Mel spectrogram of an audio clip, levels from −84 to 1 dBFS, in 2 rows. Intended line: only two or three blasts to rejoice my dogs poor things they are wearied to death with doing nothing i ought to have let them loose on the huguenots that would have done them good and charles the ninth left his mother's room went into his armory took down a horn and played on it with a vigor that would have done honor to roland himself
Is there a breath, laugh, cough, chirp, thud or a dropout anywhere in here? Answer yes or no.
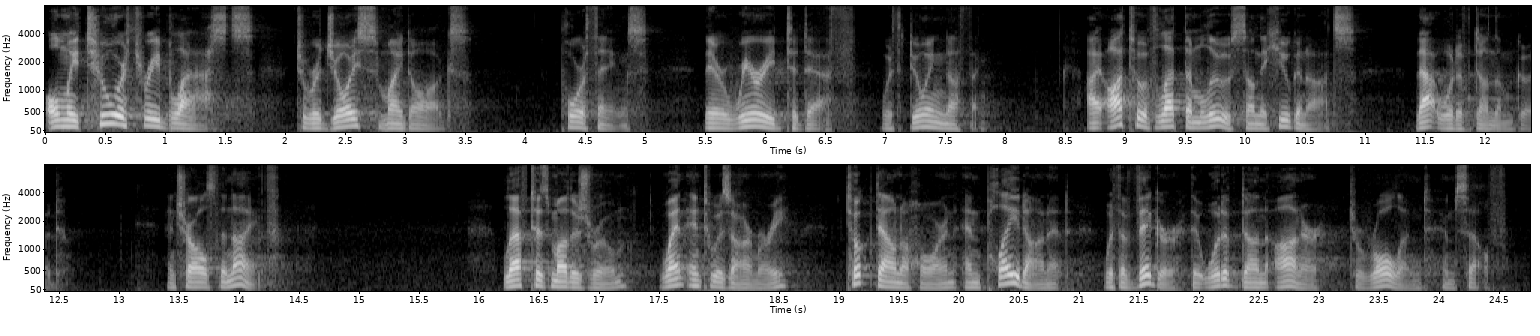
no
